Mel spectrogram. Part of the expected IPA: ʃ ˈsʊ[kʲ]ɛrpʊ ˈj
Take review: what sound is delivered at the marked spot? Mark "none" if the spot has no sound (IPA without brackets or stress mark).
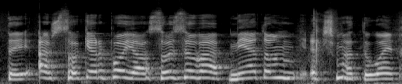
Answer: kʲ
